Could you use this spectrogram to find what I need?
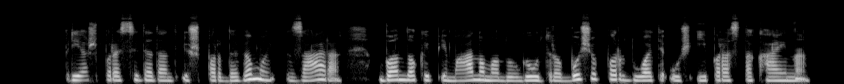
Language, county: Lithuanian, Vilnius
